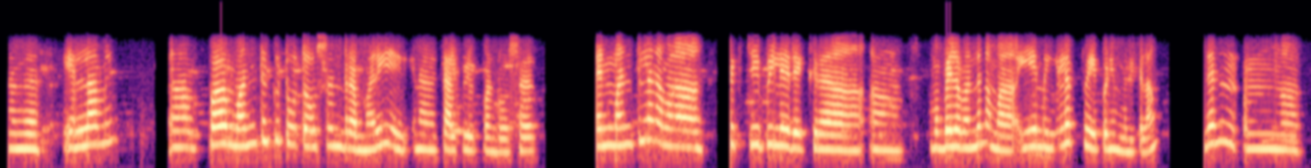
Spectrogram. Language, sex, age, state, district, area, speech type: Tamil, female, 18-30, Tamil Nadu, Madurai, urban, conversation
